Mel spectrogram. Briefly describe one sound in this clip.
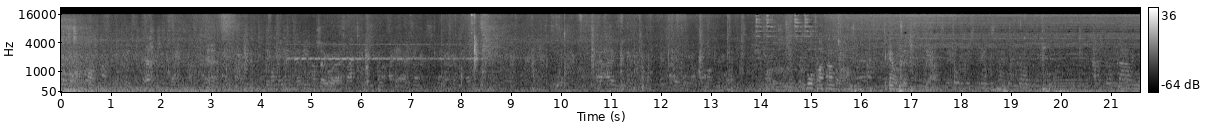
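Several men and women chatter nearby.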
